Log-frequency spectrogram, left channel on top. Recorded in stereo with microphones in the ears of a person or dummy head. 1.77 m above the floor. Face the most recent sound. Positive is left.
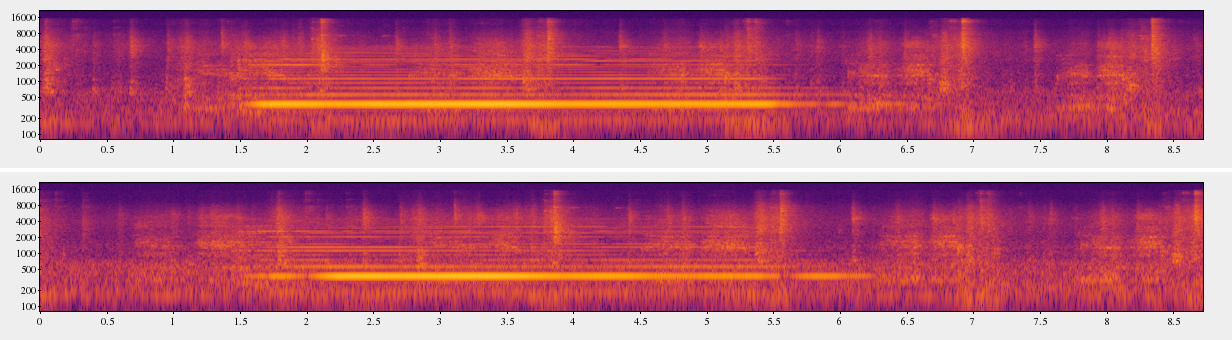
turn(degrees=30)  # may be behind; listen again after turning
